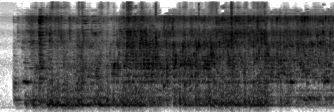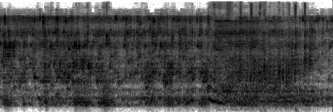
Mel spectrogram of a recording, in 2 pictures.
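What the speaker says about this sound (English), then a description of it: "I flushed him down the toilet, of course" A toilet flushes loudly and close, a sudden rushing gush of water that keeps swirling and draining at full strength.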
